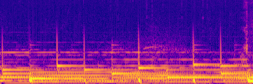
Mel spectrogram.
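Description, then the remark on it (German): A clear brook trickles and splashes down a small slope like a little waterfall, with bright dripping plinks over a steady, humming tonal backdrop; moderately loud, with no voices. “kommt plötzlich zu einem kleinen Abhang und wie ein kleiner Wasserfall plätschert er diesen Abhang hinunter.”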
